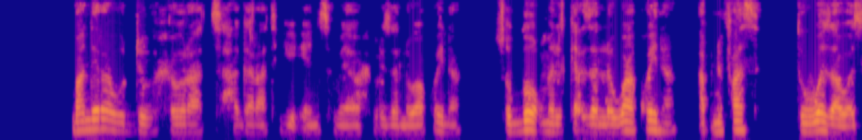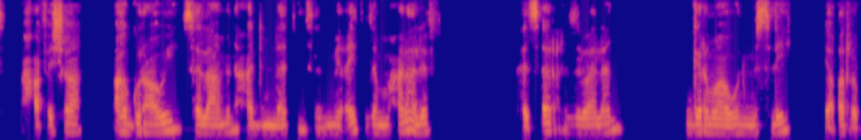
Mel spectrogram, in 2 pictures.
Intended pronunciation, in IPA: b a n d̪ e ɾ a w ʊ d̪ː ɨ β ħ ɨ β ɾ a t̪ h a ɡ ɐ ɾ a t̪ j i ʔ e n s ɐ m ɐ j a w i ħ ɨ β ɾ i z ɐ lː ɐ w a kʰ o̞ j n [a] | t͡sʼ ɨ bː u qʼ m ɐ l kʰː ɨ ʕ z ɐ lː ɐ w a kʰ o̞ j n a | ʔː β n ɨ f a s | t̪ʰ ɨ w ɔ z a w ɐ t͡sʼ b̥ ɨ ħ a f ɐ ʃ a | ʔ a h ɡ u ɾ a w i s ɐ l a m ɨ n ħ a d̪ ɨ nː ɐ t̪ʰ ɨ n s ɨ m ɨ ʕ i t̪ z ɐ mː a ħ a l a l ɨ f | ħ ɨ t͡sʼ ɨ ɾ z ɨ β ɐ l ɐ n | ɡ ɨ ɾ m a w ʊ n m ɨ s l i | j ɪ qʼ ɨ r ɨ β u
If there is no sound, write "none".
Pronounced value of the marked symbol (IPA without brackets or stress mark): a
